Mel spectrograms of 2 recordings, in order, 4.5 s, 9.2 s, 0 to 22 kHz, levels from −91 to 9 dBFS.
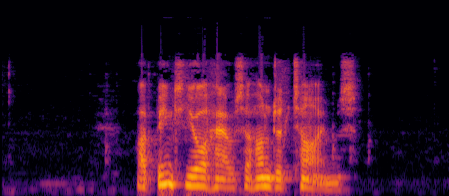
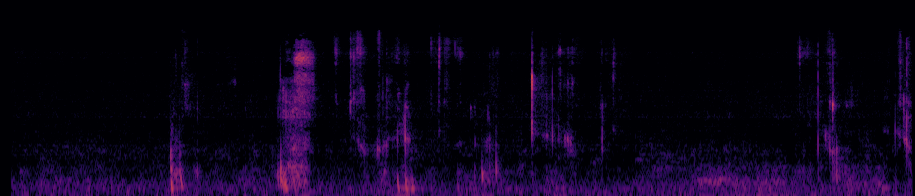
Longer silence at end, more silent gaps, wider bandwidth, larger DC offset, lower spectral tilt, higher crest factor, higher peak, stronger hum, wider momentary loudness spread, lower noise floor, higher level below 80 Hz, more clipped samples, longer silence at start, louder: first, 0.95 s vs 0 s; neither; second, 8 kHz vs 15 kHz; neither; first, -5.5 dB/octave vs -1.5 dB/octave; second, 18 dB vs 38 dB; first, 0 dBFS vs -14 dBFS; neither; second, 12 LU vs 26 LU; first, -73 dBFS vs -69 dBFS; first, -52 dBFS vs -74 dBFS; neither; first, 1.4 s vs 0.2 s; first, -16 LUFS vs -45 LUFS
